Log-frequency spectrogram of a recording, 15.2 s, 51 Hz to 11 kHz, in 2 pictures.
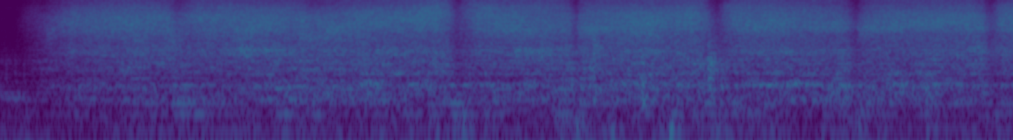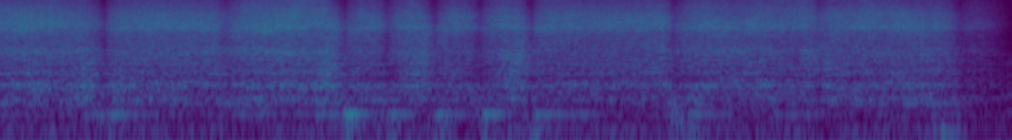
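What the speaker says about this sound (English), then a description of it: "So everything on the desk now will get sanded with 400 grit sandpaper" A wooden roll top desk is hand sanded with 400 grit sandpaper in steady, close, rhythmic back-and-forth rasping strokes that continue without a break.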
